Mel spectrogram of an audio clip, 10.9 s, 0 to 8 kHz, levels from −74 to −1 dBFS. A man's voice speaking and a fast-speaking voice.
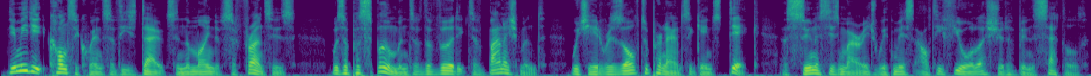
Yes: male; fast, 220 wpm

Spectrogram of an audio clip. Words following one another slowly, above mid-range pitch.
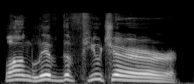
No: slow, 125 wpm; medium, 180 Hz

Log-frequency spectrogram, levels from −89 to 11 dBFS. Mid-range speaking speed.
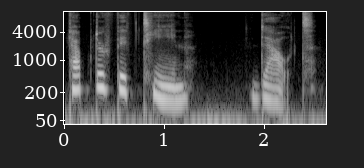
No: slow, 70 wpm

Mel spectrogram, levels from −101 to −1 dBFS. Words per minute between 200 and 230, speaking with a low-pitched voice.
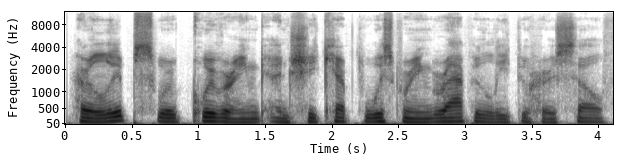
No: average, 160 wpm; low, 100 Hz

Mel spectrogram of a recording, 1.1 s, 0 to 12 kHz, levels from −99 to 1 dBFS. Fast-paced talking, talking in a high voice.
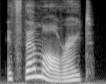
Yes: fast, 225 wpm; high, 215 Hz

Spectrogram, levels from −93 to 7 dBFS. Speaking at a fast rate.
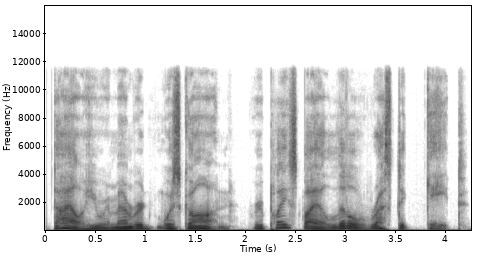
No: average, 170 wpm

